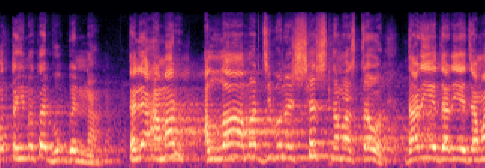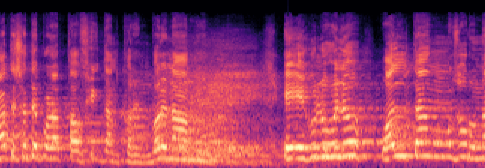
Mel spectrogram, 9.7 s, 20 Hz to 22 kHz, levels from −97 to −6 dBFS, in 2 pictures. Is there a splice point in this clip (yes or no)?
yes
